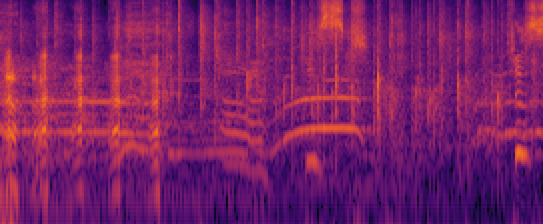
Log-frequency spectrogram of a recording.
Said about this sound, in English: Just the easiest applause. I love it.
